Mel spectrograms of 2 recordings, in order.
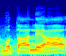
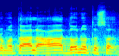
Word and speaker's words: مطالعہ: کہ بہت وسیع تھا۔ مطالعہ اور مطالعہ دونوں تلفظ درست ہیں بچوں۔ تو کہتے ہیں کہ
